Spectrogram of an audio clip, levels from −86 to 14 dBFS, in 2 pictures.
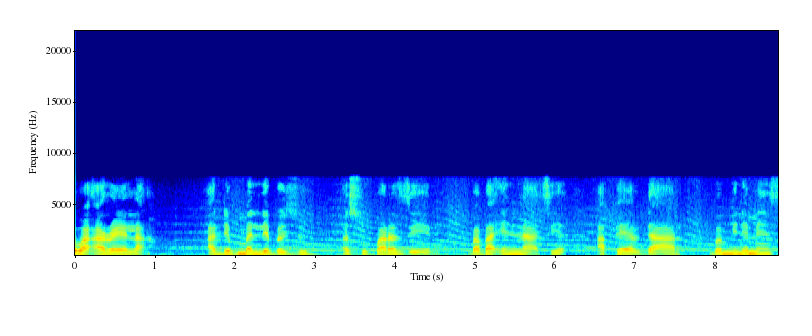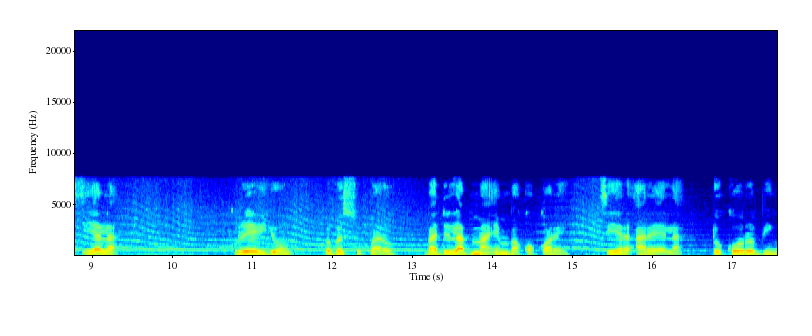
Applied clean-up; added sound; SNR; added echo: none; Race car, auto racing / Accelerating, revving, vroom / Mechanisms; 18 dB; none.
